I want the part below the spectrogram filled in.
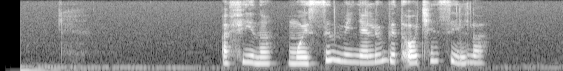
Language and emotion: Russian, positive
